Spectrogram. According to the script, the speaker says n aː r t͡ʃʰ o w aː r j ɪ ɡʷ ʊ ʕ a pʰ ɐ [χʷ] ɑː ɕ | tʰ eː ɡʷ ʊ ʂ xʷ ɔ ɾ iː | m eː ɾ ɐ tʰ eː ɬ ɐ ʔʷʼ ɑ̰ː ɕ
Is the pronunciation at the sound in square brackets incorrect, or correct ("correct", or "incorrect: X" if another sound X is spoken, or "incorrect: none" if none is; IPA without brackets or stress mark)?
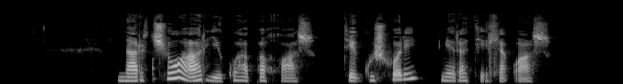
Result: correct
